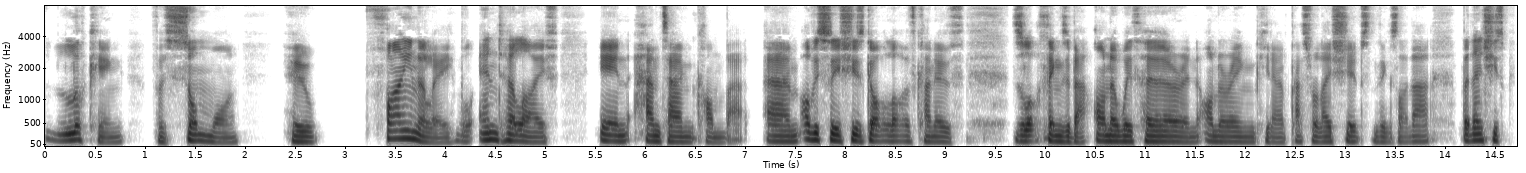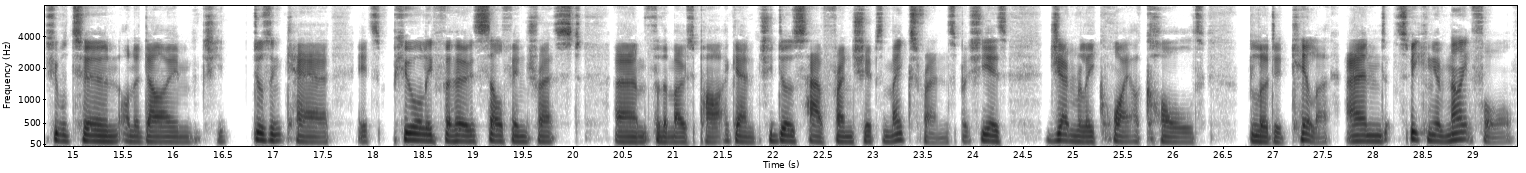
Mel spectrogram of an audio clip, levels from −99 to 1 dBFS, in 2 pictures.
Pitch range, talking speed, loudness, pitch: 105-125 Hz, 165 wpm, -22 LUFS, 115 Hz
